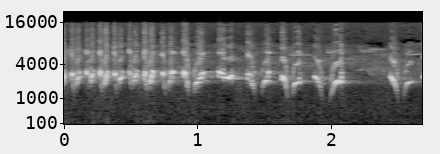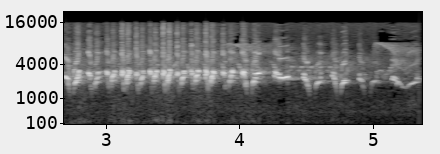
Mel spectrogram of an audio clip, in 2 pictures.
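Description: A bamboo whistle toy spun through the wind mimics the call of a little grebe, giving a rapid run of bright, trilling chirps that repeat in quick bursts, loud and close, with a short pause midway and no voices.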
